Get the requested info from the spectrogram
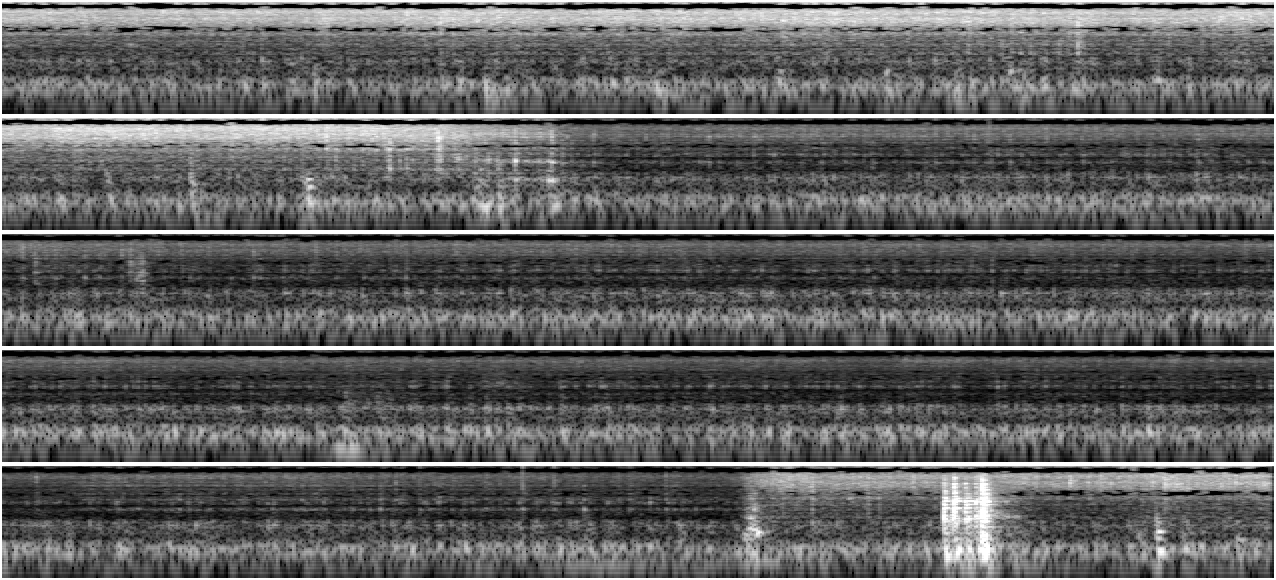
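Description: Shredded cabbage sizzling and steaming in a frying pan, loud for the first nine seconds, then dropping suddenly to a quieter, muffled sizzle under a glass lid. Near the end the sizzle grows louder again with a clink as the lid comes off.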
